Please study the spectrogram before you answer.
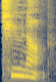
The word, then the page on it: tune up: British English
